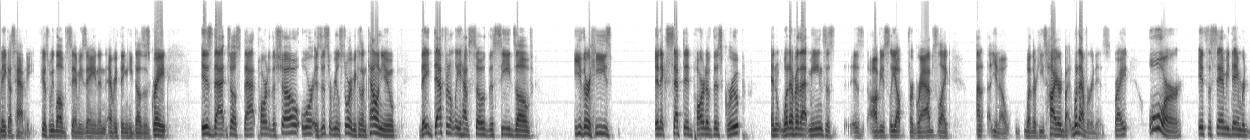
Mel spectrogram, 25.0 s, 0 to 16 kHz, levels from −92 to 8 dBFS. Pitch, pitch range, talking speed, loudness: 145 Hz, 125-165 Hz, 175 wpm, -16 LUFS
